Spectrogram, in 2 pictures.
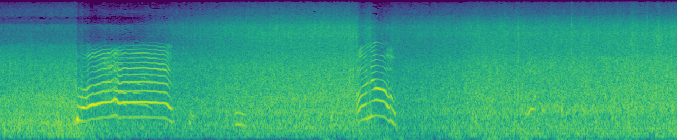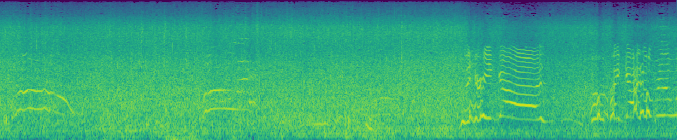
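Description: Shallow creek water rushing steadily over a sloping rock slide, with splashing as an inflatable sled rides down it. A voice calls out several times in long, drawn-out cries over the water.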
